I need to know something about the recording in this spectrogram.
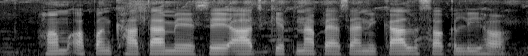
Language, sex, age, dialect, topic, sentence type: Magahi, male, 18-24, Western, banking, question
